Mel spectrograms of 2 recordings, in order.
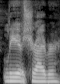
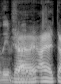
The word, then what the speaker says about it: Liev Schreiber: Liev Schreiber. – Yeah, Liev Schreiber.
